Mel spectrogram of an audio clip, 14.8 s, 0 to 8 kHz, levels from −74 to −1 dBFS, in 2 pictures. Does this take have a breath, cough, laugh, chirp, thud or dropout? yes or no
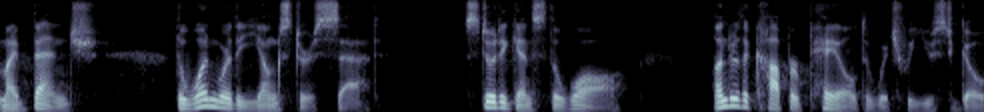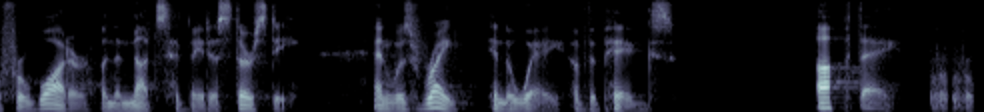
yes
